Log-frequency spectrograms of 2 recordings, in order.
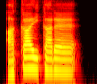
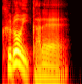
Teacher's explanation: In akai..., the pitch doesn't drop on i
